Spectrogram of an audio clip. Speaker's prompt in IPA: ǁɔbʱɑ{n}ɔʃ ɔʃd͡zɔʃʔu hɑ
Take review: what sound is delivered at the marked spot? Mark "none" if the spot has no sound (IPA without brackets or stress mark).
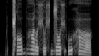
ɾ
